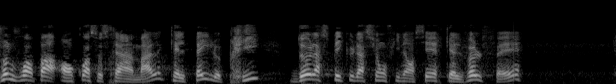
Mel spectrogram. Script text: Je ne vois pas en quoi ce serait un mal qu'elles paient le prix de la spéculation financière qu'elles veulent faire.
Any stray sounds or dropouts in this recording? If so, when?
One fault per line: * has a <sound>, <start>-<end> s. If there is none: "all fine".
all fine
